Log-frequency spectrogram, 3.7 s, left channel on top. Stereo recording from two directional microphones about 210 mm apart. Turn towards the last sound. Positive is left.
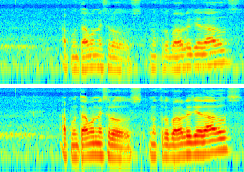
turn(degrees=-40)  # may be behind; listen again after turning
